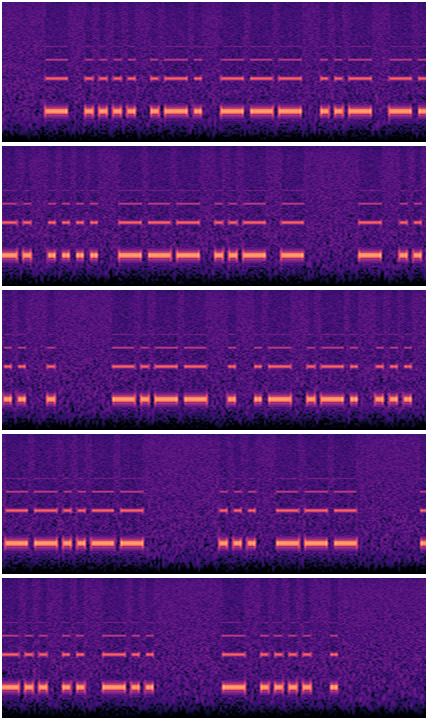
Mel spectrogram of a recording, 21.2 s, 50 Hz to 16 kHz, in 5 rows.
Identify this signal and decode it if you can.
Morse code, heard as a keyed tone, hand-sent with a paddle, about 17 wpm, 790 Hz. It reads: THROUGHOUT THE YEARS, SO DID THE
